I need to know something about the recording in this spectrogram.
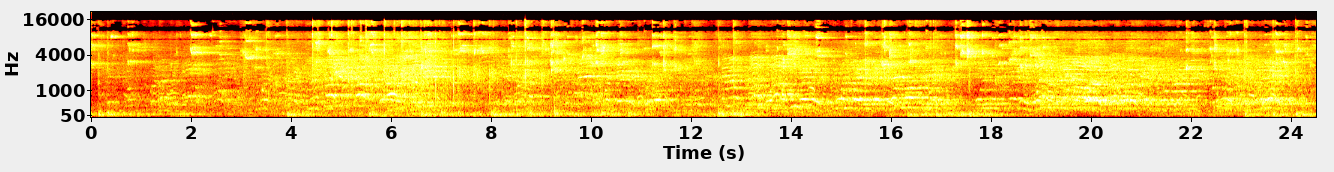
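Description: Spectators on the sidelines chatter and call out.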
